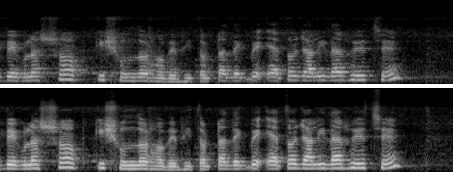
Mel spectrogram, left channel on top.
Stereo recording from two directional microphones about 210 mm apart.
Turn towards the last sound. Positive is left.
turn(degrees=-45)  # may be behind; listen again after turning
